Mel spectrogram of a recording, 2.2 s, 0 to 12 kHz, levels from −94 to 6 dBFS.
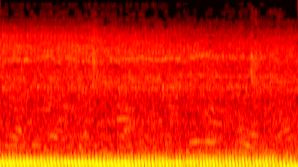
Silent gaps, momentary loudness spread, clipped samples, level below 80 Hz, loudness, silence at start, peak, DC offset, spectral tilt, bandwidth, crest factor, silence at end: none; 2 LU; under 0.1%; -26 dBFS; -25 LUFS; 0 s; -12 dBFS; under 0.1%; -6.5 dB/octave; 7.8 kHz; 12 dB; 0 s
